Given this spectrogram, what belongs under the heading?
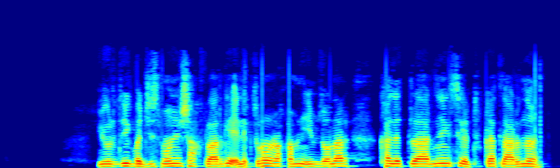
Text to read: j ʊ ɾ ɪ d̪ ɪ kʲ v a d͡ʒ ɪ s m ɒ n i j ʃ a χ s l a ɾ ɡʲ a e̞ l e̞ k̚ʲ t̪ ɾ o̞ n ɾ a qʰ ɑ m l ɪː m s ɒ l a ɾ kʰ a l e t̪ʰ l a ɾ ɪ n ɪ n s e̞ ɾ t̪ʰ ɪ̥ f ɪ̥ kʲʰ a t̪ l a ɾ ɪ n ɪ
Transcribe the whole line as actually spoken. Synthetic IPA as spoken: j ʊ ɾ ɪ d̪ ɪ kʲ v a d͡ʒ ɪ s m ɒ n i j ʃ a χ s l a ɾ ɡʲ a e̞ l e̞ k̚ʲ t̪ ɾ o̞ n ɾ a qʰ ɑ m l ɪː m z ɒ l a ɾ kʰ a l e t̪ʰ l a ɾ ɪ n ɪ ŋ s e̞ ɾ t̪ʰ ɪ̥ f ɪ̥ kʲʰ a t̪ l a ɾ ɪ n ɪ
